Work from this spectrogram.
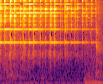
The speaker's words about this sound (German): Jetzt kommt ein Jingle, der so tut, als hätten wir einen Gast, aber in Wirklichkeit klingeln wir jetzt irgendwo.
